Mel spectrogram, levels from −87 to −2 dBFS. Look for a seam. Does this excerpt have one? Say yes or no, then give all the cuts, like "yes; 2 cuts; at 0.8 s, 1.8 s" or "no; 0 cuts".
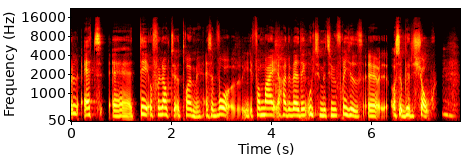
yes; 1 cut; at 6.3 s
